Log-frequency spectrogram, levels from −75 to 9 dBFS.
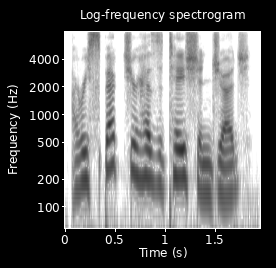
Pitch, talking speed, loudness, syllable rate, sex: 180 Hz, 155 wpm, -17 LUFS, 5.8 syllables/s, female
